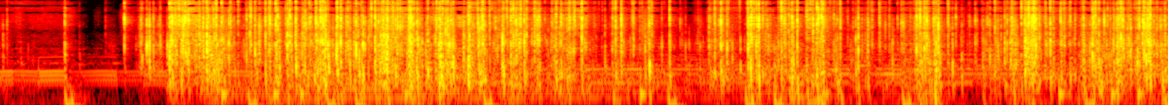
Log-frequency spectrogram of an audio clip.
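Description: A plastic mailer bag crinkles and rustles as hands handle it.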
